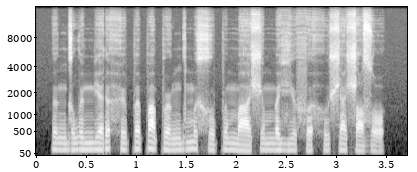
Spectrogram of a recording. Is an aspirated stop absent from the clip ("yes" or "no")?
yes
